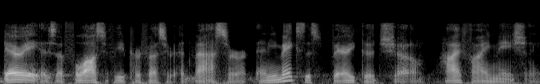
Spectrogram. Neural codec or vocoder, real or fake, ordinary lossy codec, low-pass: codec, 16 kHz, 1 kbps, FunCodec, trained on LibriTTS, 50 frames a second; fake; Opus, 16 kbps; 7.2 kHz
